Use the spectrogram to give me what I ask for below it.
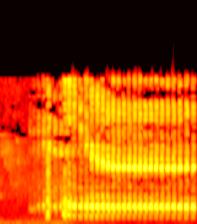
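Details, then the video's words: Laughingthrush (poksay) answering straight away to a played call used as a lure: after a brief scratchy start, a fast, even series of clear mid-pitched notes, about twelve a second, over light background noise. "burung Poksay langsung nyaut"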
